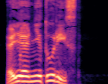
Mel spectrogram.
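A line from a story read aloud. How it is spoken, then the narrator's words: Angry. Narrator (Russian): сердито ответил Сансен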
